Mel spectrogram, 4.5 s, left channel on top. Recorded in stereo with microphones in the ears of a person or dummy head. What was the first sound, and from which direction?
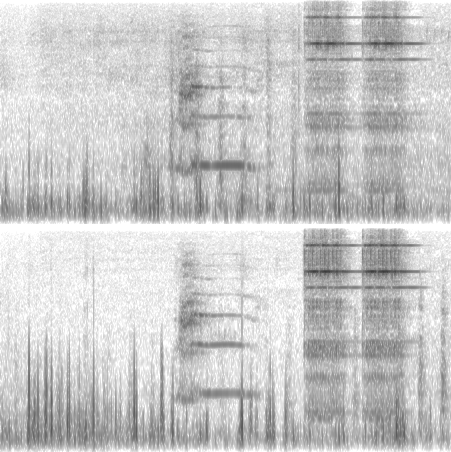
A cat meowing, 20° left (ahead or behind).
